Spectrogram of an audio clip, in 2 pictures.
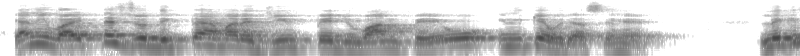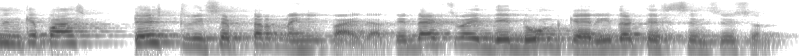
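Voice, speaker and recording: A man with a high voice teaches an exam-prep biology lesson in an echoey room. He asks rhetorical questions and answers them himself, slowly repeats key terms, and mixes English science words into his speech.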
